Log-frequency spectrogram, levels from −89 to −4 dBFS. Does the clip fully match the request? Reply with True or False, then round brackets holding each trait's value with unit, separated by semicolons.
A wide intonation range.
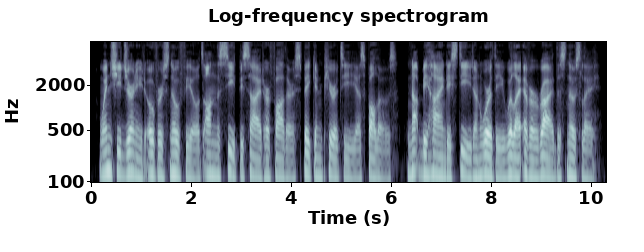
False (3.1 semitones)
